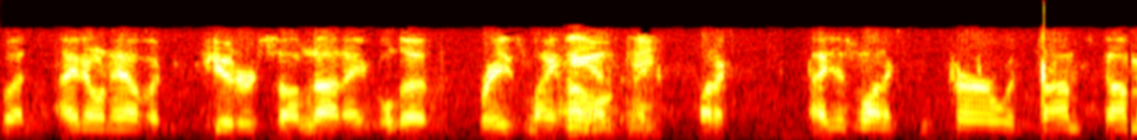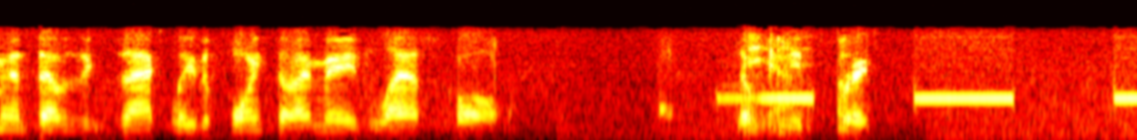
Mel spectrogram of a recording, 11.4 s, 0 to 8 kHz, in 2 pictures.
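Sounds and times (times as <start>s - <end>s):
brief voice fragments: 0.0s - 8.2s, 9.0s - 10.1s
speech: 0.0s - 8.3s, 9.0s - 10.1s
busy-signal tone beeping: 9.3s - 11.3s.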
